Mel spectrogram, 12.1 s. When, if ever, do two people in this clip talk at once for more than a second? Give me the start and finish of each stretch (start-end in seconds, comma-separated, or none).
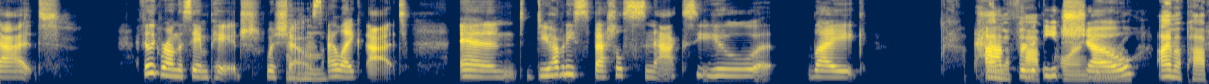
9.8-11.4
